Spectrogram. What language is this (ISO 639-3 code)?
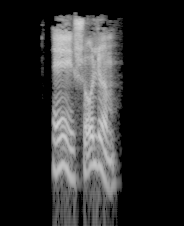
chm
